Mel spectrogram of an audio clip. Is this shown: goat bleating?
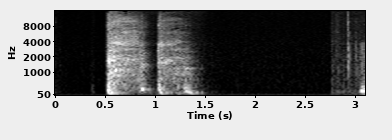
no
